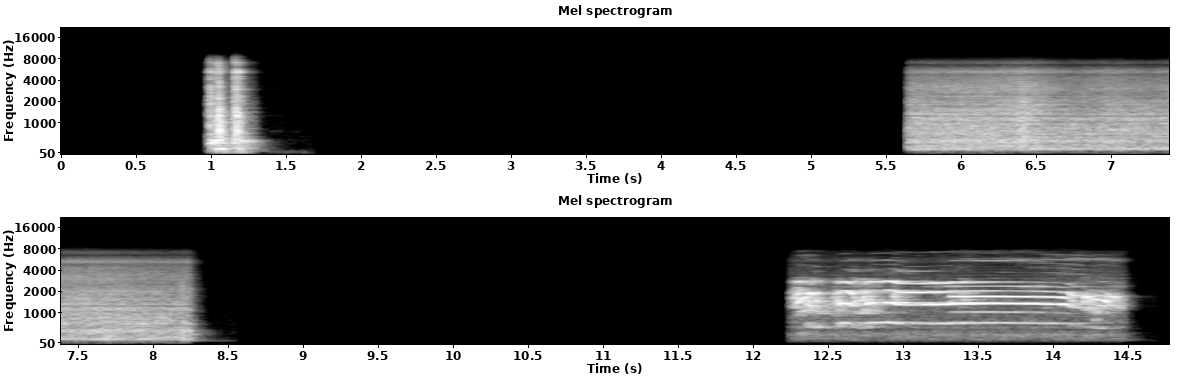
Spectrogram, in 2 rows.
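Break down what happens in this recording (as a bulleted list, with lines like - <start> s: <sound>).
- 1.0 s: the sound of a typewriter
- 5.6 s: you can hear a boat
- 12.2 s: a chicken is audible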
